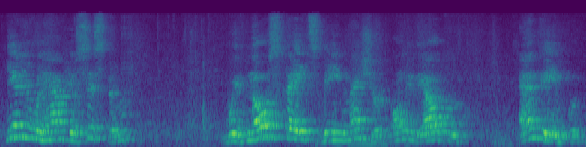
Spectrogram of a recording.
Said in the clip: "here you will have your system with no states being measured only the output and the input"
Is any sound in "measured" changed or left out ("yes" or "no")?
no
